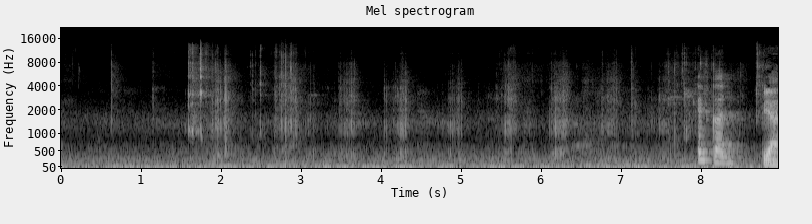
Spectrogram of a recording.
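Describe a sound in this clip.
A woman makes crunching chewing sounds.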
